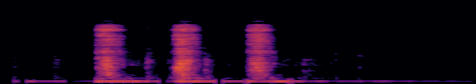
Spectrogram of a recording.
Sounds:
Sniff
